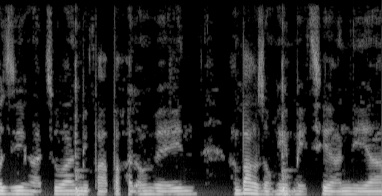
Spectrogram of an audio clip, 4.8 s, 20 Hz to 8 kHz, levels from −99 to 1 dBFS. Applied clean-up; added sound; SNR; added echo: classical method spectral subtraction.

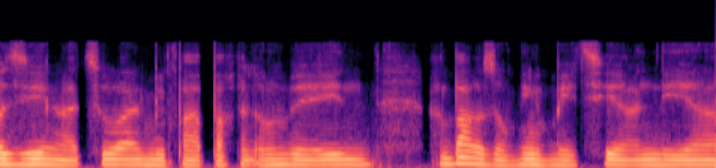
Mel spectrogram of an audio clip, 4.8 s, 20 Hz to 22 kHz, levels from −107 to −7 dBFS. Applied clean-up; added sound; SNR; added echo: neural diffusion model UNIVERSE++.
